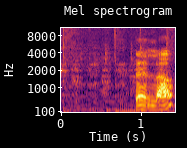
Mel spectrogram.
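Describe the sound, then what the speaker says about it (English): A pet dog named Bella panting heavily nearby in short, rapid breaths, loudest near the end, with a voice briefly speaking over it. "Excuse my dog's breathing."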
